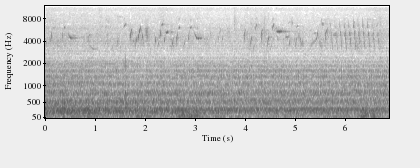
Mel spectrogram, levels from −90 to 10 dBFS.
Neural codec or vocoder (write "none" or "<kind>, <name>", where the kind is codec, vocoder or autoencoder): none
